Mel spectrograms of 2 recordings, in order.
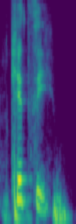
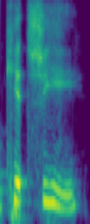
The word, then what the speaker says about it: kitschy: Close. I think there's an S in there. Oh, kitsy. Kitsy. Kitsy. Am I wrong? Oh, kitschi. Kitschi. Like that. That's how you say it.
